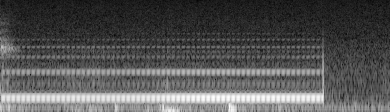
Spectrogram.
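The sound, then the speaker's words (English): An outgoing phone call's ringing tone on a call to Mike Sousa: one steady, buzzy electronic tone holds for about a second and a half, then cuts off abruptly. No one speaks. “Let's call Mike Sousa. Call Mike Sousa. Calling Mike Sousa.”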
